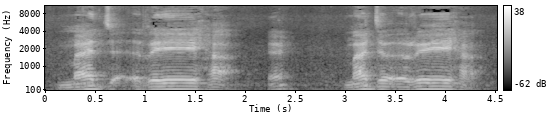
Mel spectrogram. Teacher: dia bukan ra, dia bukan ri, iaitu re bunyinya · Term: imalah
